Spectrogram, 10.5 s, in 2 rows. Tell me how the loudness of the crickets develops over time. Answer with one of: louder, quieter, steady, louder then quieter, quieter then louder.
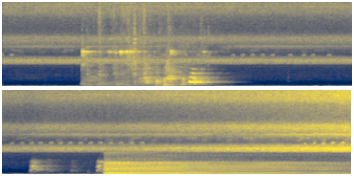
louder.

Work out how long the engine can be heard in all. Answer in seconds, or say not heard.
4 s.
